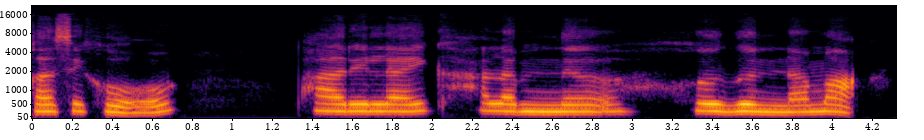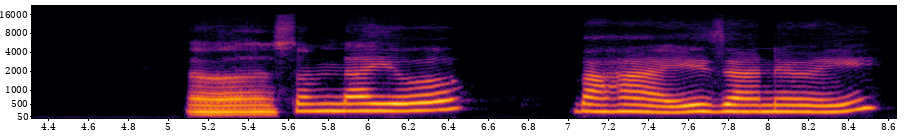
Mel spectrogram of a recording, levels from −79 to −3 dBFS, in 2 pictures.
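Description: Right from the start, the speech has a swirly, hollow, smeared quality that's worse than a single pass at a decent bitrate would give you, and nothing comes through above 17 kHz. That's generation loss, likely from the audio being decoded and re-encoded around seven times, in a way that fits AAC-LC at 96 kbit/s. Each pass re-quantises on a shifted frame grid, so the noise and spectral holes stack up and the consonant attacks go soft. It stays like that for the whole clip.

Stacked on top of that, from 0.0 s to about 5.6 s, there's a rough, buzzy, robotic flutter. That's overlap-add ripple. The audio was split into windowed frames and put back together with an overlap that doesn't sum to a flat gain, so the level pumps up and down by about 11 dB once per frame, at something like 100 Hz. That's fast enough to come across as a gritty tremolo rather than a slow wobble. After about 5.6 s the flutter stops, but the codec smear carries on.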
